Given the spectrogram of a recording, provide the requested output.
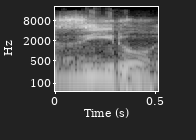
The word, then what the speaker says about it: zero: ludo ठीक है ludo Z ई आर ओ यह लिखा गया दोस्तों आपका जीरो समझ गए ना तो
